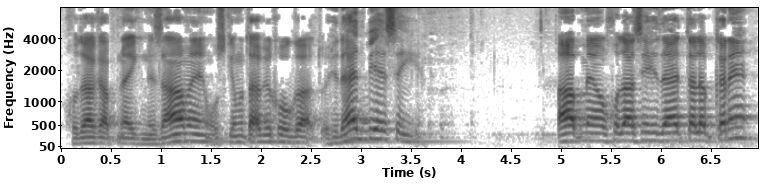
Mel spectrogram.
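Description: A man's voice: a little high, a little mellow. A man giving a religious talk as a cleric, telling anecdotes with rhetorical questions and acted-out dialogue. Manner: storytelling, rhetorical questions, acts out quoted dialogue.

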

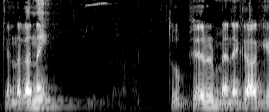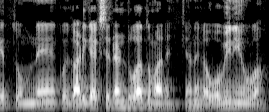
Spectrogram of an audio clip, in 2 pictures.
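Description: Male cleric, storytelling sermon voice, mid pitch, relaxed and warm. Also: clear, resonant tone. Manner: storytelling, rhetorical questions, acts out quoted dialogue. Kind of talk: religious talk with anecdotes.

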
